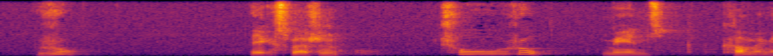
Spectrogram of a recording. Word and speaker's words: 入: The origin of enter or entrance is a simple drawing of a cave opening, pronounced fourth tone, 入, 入.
